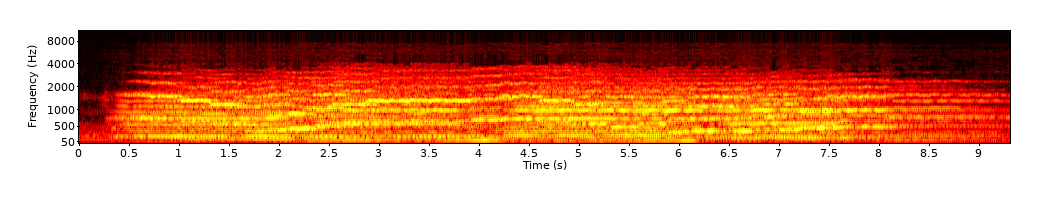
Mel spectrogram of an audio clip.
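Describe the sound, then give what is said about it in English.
Church bells clang together in a sustained, overlapping peal, their ringing tones layered and fairly loud for several seconds before slowly fading. “I hope we can sleep without those bells clanging over us.”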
